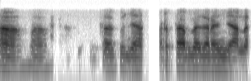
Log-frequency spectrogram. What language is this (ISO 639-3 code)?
san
